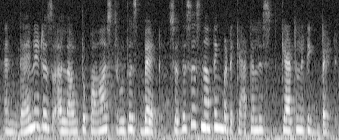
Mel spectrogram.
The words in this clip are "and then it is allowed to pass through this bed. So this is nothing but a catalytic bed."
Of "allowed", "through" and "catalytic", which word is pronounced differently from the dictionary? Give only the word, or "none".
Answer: through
